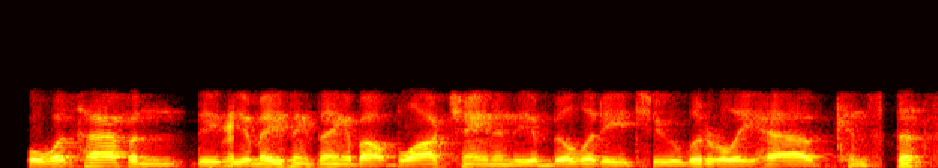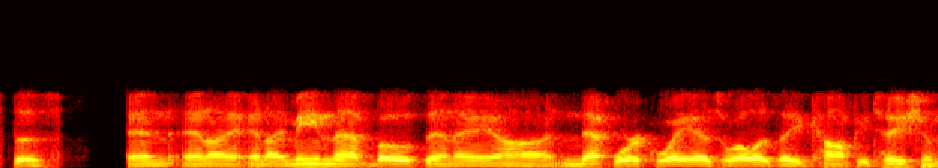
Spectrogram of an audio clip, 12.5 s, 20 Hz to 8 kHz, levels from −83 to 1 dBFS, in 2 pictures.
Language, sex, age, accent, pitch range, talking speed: English, male, 40-59, American, 100-120 Hz, 165 wpm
